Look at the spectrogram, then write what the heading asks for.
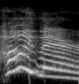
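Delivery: put-on high, girlish little girl voice. Showing the kid voice used for roles: little girl kid voice. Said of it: "this really Lolita little girl".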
